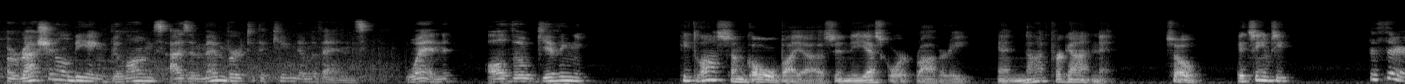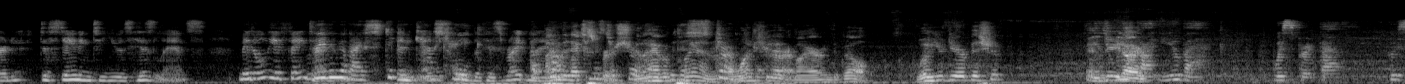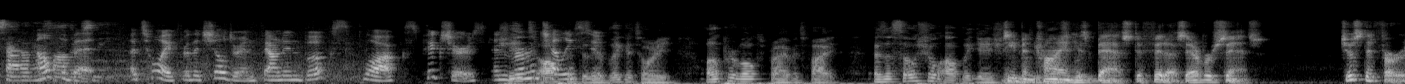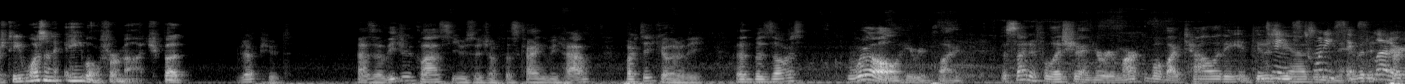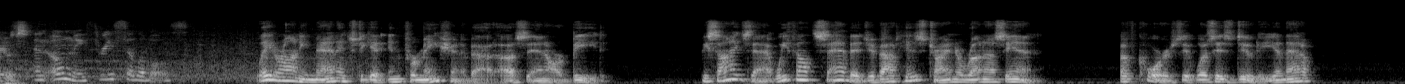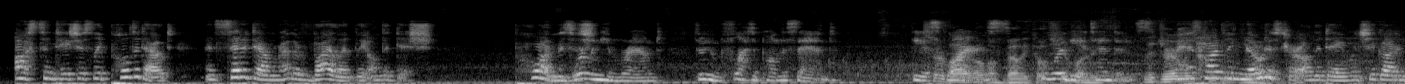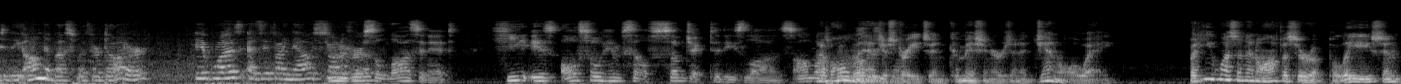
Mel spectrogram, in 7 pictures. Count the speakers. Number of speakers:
eight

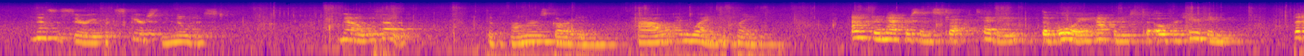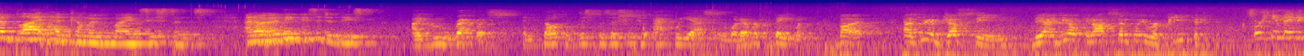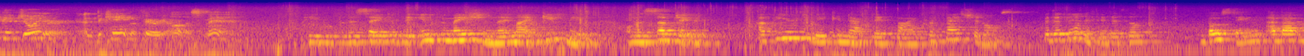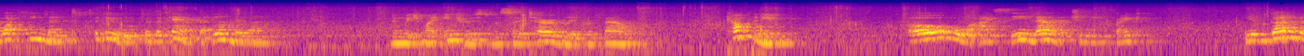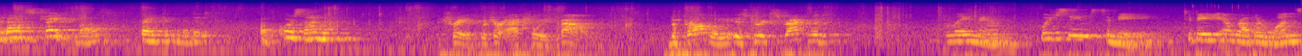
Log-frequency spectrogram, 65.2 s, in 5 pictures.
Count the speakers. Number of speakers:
seven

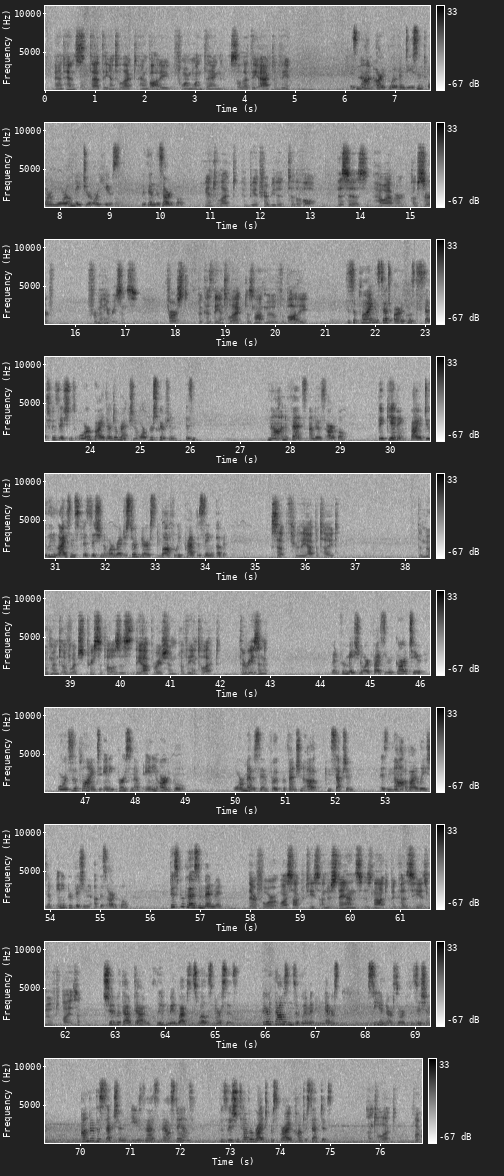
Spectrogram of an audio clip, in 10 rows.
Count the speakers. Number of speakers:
two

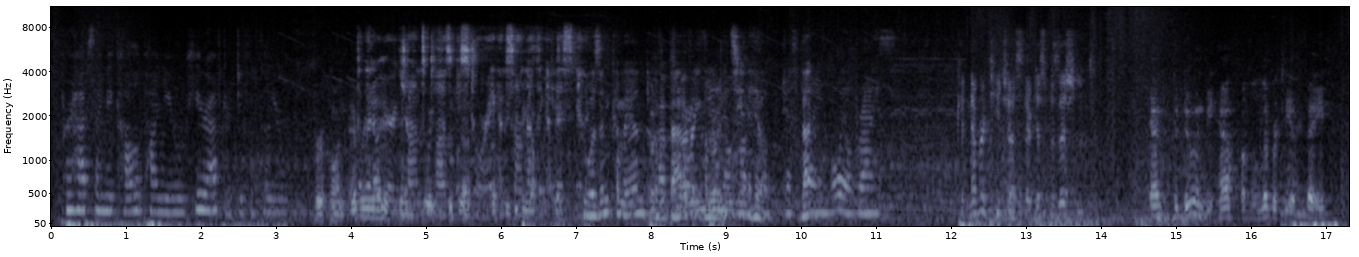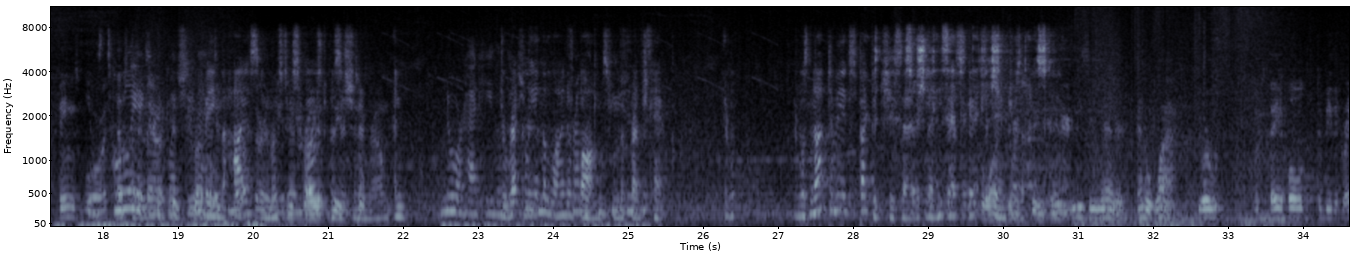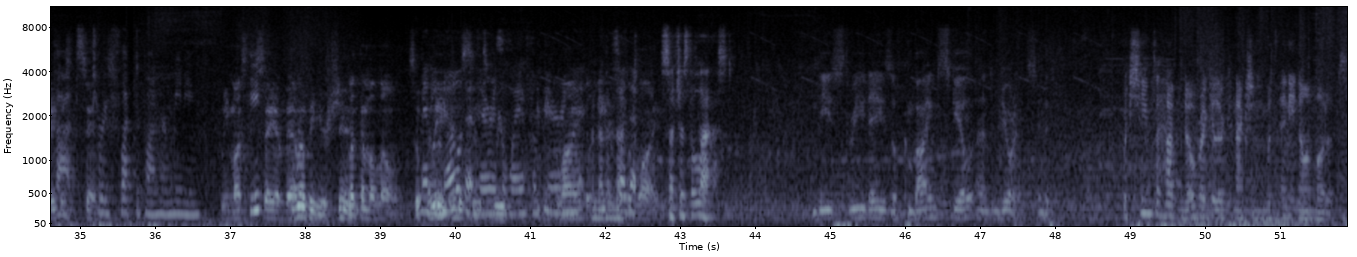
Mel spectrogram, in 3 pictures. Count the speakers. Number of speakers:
eight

